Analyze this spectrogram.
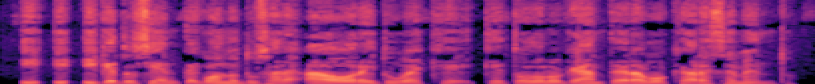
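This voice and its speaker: Speaking very fast with a Puerto Rican accent, a man talks at a fairly high pitch with ordinary pitch variation. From Puerto Rico. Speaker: broadcaster. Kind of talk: interviewing his grandmother.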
